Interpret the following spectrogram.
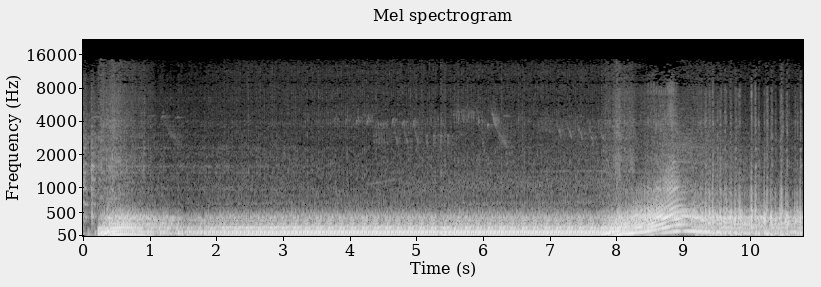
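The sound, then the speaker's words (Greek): The engine of an Alfa Romeo 156, a front-wheel-drive car, idles with a loud, steady low rumble for several seconds, then revs up sharply near the end, pitch rising and falling back, with no talking. “Ένα αυτοκίνητο που έβαλε την Αλφα Ρωμαίο ξανά στο παιχνίδι. Αλφα Ρωμαίο 156.”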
